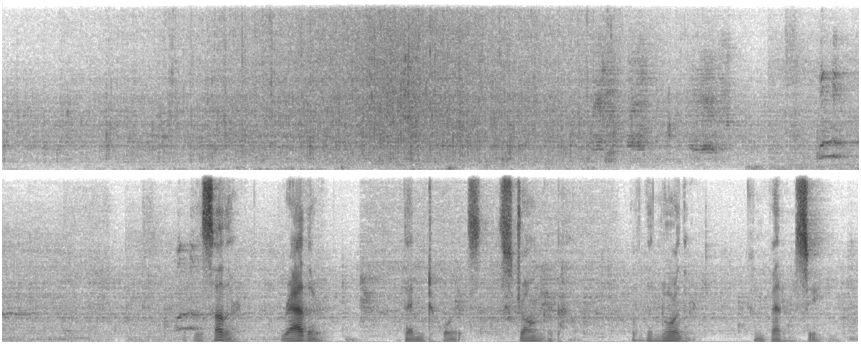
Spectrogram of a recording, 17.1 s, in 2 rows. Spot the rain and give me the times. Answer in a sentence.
You can hear the rain from 0.0 to 17.0 s.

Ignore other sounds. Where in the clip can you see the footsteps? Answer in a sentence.
You can't hear the footsteps here.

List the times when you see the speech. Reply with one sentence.
The speech can be heard from 10.3 to 16.8 s.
